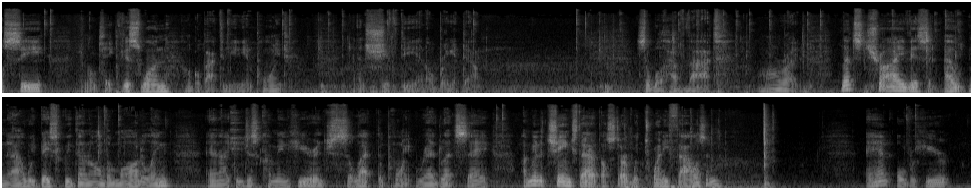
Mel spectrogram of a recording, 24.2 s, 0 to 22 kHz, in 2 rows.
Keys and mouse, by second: 1.4 KP_1, 2.7-3.6 drag, 4.1 shift+middle click, 4.8 shift+d, 4.8 click, 5.9-7.2 drag, 7.7 alt+a, 7.7-8.1 middle drag, 8.5 shift+middle drag, 9.0 shift+middle click, 9.3 middle click, 10.1 shift+middle click, 10.9 shift+middle drag, 11.7 shift+middle click, 11.9-12.8 middle drag, 13.4 shift+middle click, 16.3 click, 18.4-22.3 drag, 20.7 0, 23.5-24.2 drag.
